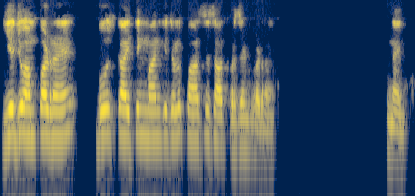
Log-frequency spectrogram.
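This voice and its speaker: A man's voice: high voice, normal speed. A male teacher explaining a science lesson to students, patiently checking that they follow. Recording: dull lo-fi sound.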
